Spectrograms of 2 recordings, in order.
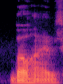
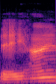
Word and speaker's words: Boeheim: Jimenez was in the street walking, or in the middle of the highway walking, and he was struck by Boeheim's car, and he passed away.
